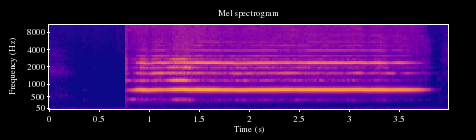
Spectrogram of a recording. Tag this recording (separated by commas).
Wind instrument, Music, Musical instrument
